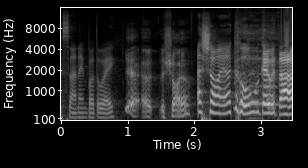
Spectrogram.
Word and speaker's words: Ashayer: Yeah, Ashayer.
